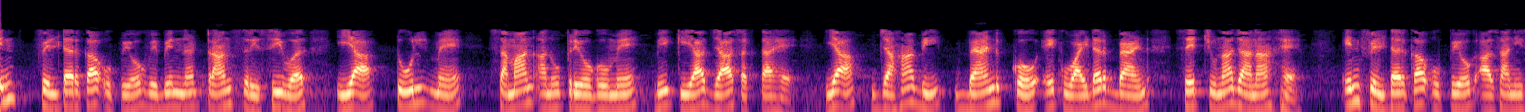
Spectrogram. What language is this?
Telugu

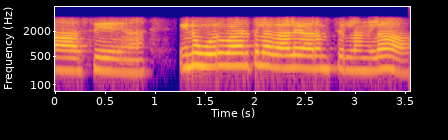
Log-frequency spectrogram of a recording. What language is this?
Tamil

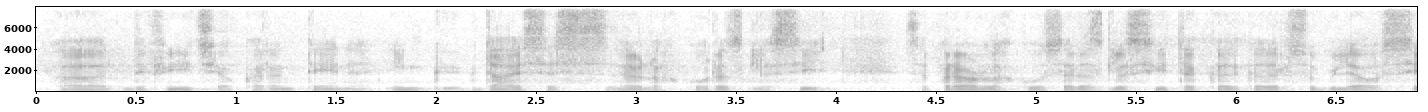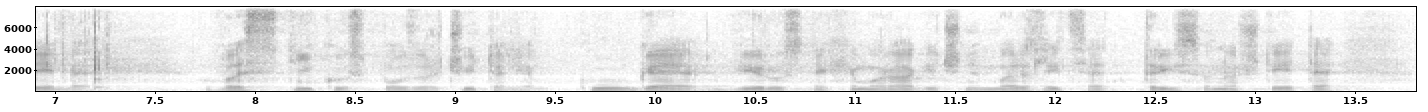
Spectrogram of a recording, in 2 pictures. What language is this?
Slovenian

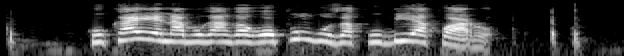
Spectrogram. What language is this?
Taita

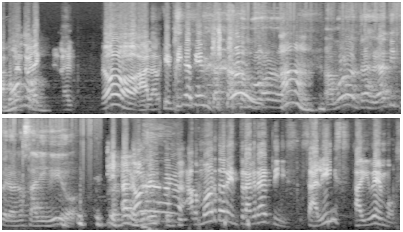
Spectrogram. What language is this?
Spanish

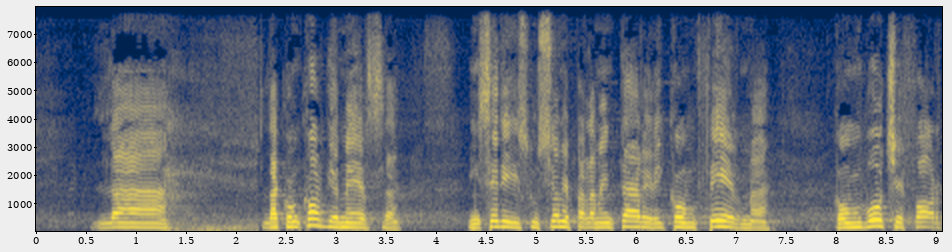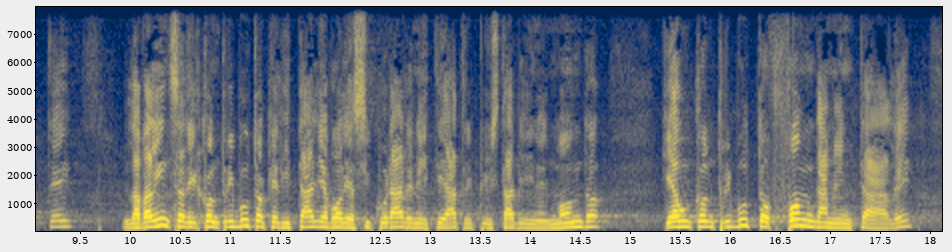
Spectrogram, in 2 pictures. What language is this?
Italian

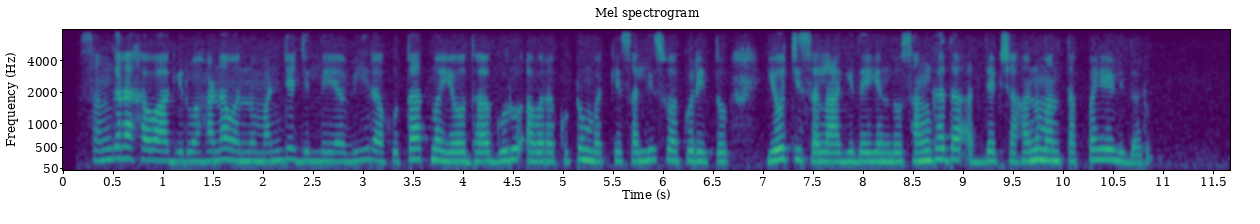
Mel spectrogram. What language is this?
Kannada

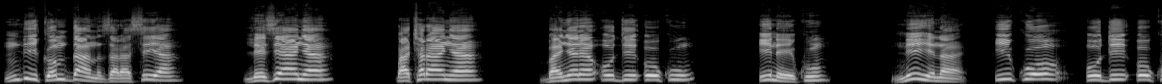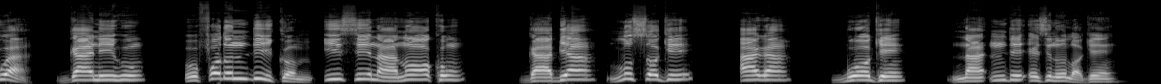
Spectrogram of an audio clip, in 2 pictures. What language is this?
Igbo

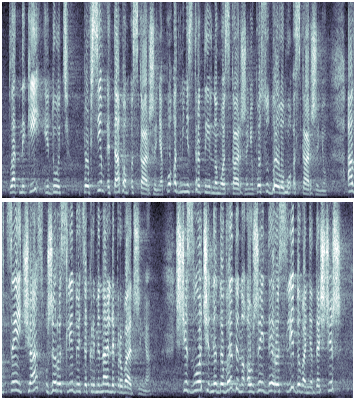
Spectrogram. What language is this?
Ukrainian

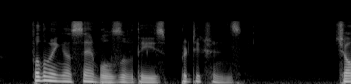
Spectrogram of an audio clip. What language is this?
English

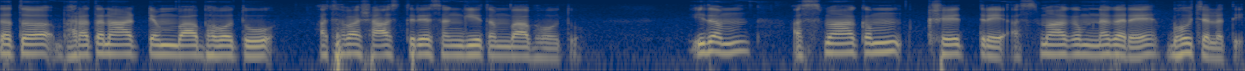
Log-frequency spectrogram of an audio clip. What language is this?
Sanskrit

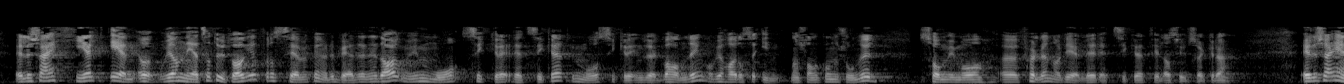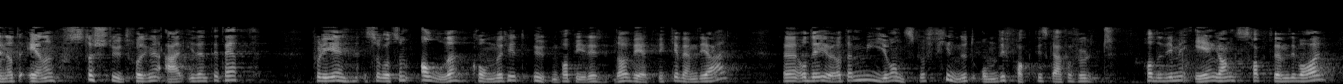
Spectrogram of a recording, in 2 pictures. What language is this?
Norwegian Bokmål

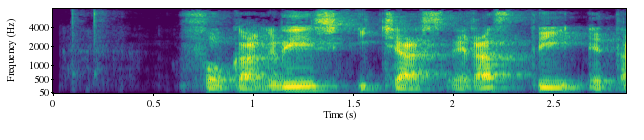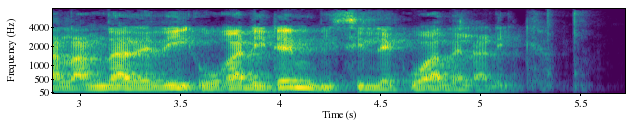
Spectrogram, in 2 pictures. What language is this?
Basque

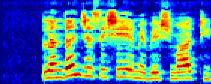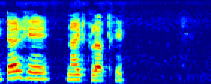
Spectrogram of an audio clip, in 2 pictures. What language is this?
Urdu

